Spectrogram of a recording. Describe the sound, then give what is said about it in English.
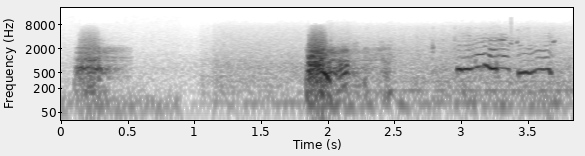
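A dog standing on a rock outside a log house with a stone chimney stack on top of a hill gives a sharp bark near the start and another louder bark midway, then lets out a series of high, wavering whimpers toward the end. “A dog is standing on a rock outside the house.”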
